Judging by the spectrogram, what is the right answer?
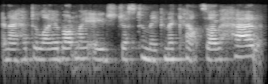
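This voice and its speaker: A young woman from Sri Lanka talks her coworkers through a presentation in a friendly, chatty way, with plenty of ums. Her fairly high voice keeps cutting in and out on a poor connection. The call audio is dull and lo-fi. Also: steady tone, brisk, bright, forceful tone. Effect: voice cutting in and out over a bad connection. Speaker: presenter at a company brown-bag talk. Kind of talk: casual presentation. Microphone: video call.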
